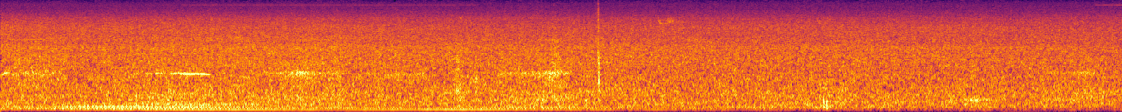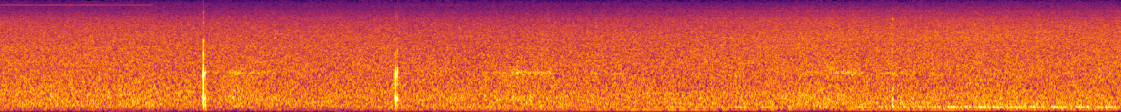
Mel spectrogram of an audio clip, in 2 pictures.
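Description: People push through dry brush, leaves and twigs rustling as they walk.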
